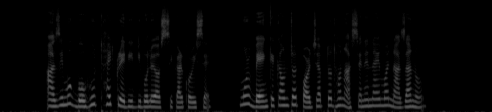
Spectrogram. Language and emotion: Assamese, sad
